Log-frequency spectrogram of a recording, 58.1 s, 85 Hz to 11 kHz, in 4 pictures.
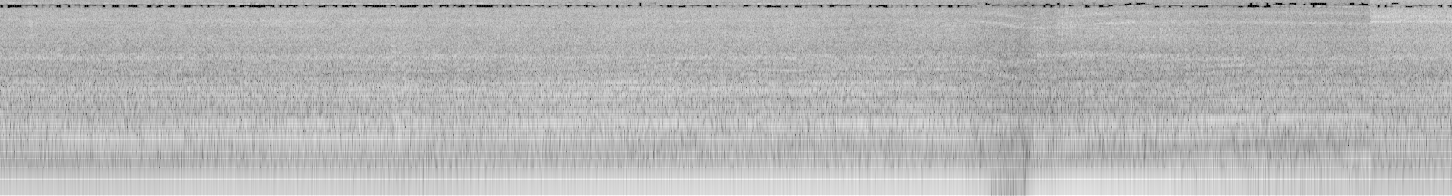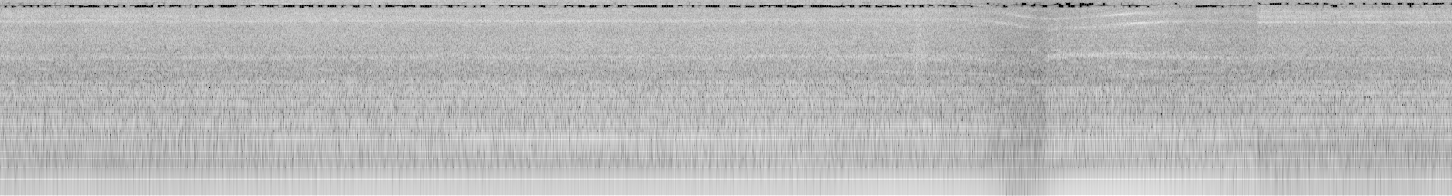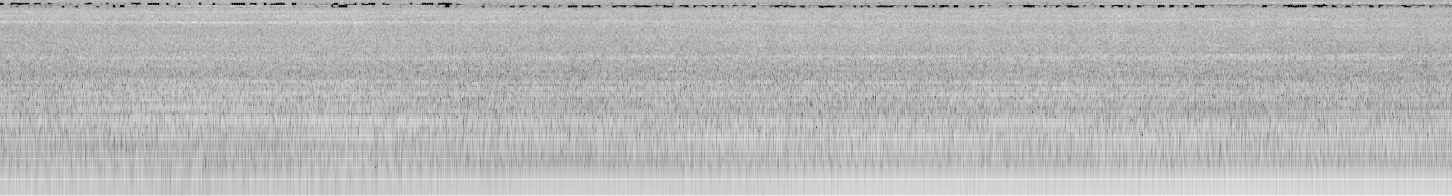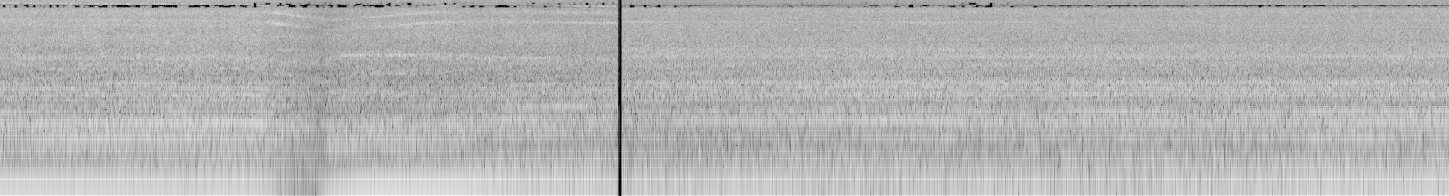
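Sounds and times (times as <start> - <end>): bulldozer diesel engine running: 0.0 - 58.0.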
